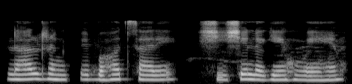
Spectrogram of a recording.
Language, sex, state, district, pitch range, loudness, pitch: Hindi, female, Uttar Pradesh, Lalitpur, 215-235 Hz, -19 LUFS, 225 Hz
